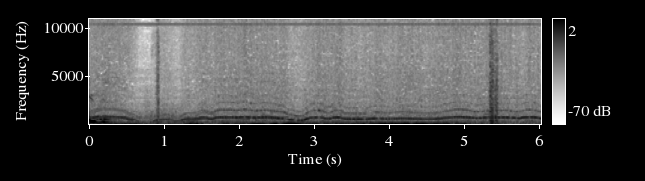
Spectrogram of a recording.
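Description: Electric motors and propellers of radio-controlled aircraft whining in flight, the pitch wandering up and down with throttle, over a steady low hum. A single sharp click about five seconds in.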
